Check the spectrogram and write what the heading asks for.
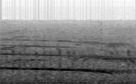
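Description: A long, steady horn tone held for nearly two seconds, sagging slightly in pitch before it fades, over a faint even background noise.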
